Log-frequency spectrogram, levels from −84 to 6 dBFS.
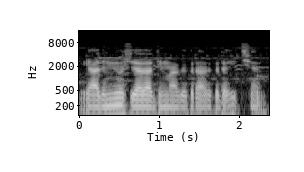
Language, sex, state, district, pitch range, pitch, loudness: Maithili, male, Bihar, Samastipur, 95-100 Hz, 95 Hz, -18 LUFS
